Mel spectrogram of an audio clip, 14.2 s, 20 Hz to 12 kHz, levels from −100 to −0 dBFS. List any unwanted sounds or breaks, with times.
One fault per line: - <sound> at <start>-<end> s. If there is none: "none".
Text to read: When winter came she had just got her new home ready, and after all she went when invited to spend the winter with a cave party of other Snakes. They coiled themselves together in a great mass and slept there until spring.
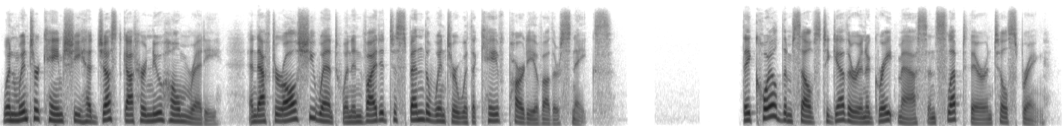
none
